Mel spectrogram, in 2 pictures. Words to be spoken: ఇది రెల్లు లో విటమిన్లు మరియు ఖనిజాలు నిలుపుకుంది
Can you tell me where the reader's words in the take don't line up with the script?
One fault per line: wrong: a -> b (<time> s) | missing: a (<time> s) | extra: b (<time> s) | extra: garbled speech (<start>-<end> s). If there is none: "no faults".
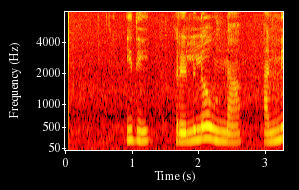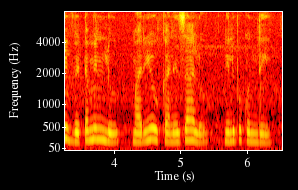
extra: ఉన్న అన్ని (2.2 s)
